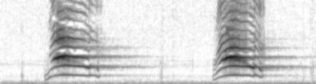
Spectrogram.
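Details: Lucy, a runt foster kitten raised for a local shelter, her mother slapping and hissing at her when she tries to nurse: two high, harmonic-rich meows, each about half a second, rising then falling, spaced roughly a second and a half apart, quiet background.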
